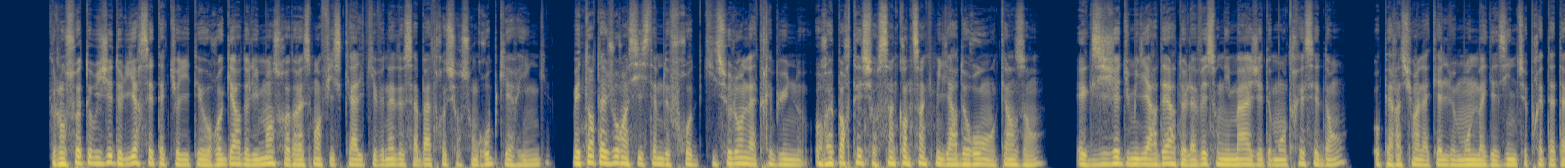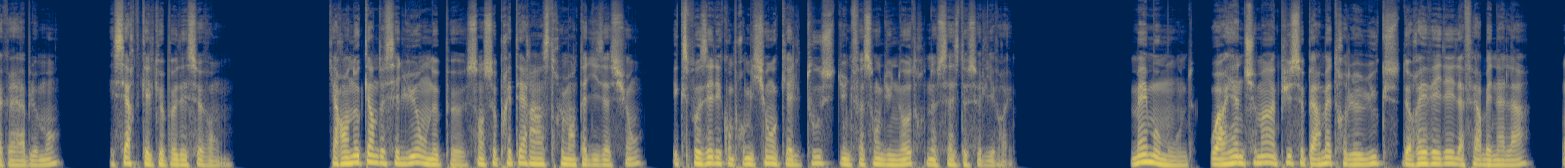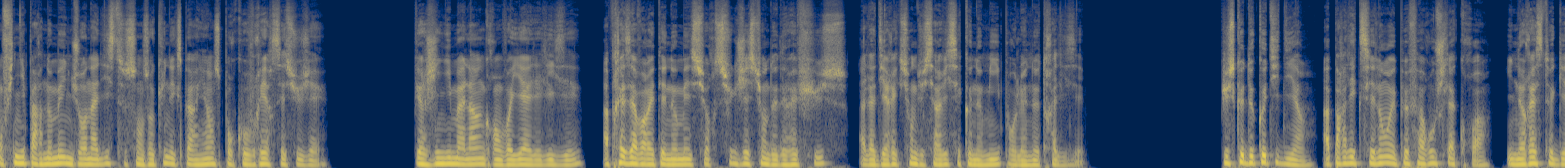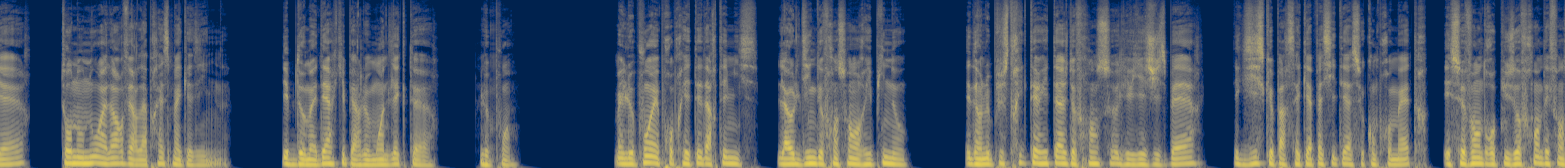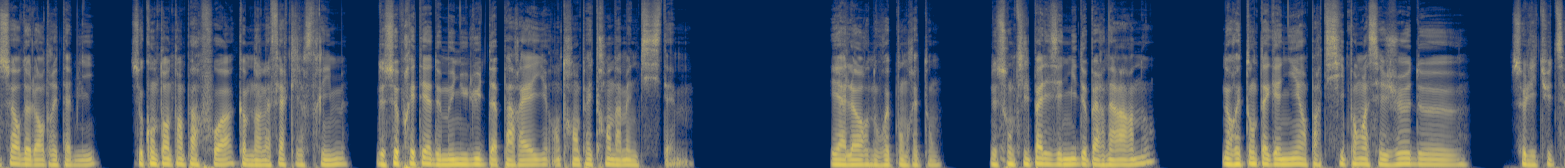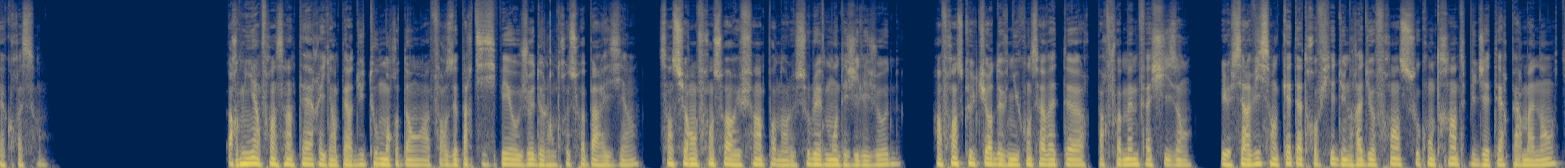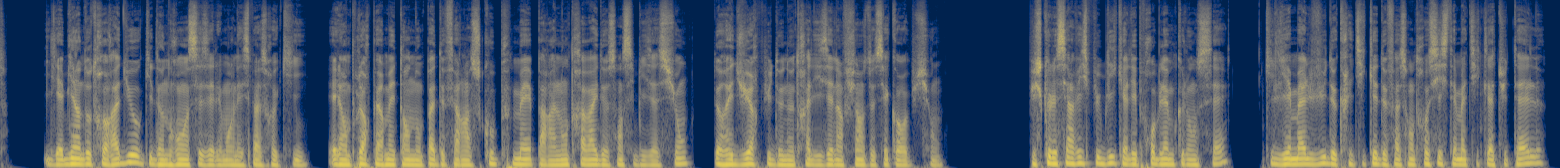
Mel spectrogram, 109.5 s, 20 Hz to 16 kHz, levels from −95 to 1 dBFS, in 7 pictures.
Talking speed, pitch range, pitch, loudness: 205 wpm, 105-120 Hz, 110 Hz, -18 LUFS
